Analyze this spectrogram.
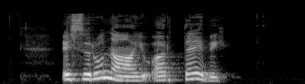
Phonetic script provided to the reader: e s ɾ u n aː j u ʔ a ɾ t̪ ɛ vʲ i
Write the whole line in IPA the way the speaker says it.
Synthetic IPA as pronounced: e s ɾ u n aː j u ʔ a ɾ t̪ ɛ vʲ i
